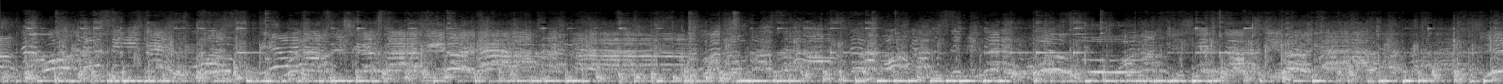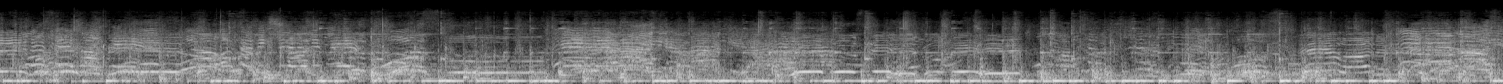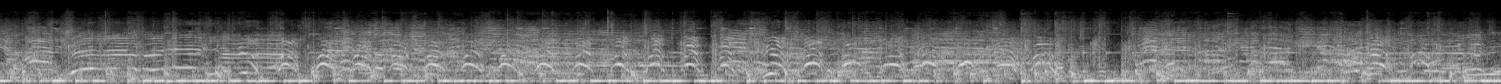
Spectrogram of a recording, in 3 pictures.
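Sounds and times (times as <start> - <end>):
sharp drum or clap strokes: 0.0 - 45.0
voices chanting and shouting: 0.0 - 45.0.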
